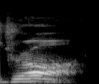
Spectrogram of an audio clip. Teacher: it's a deeper a but it's not an O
